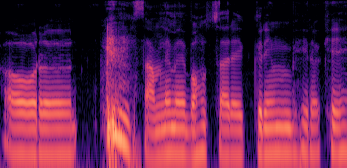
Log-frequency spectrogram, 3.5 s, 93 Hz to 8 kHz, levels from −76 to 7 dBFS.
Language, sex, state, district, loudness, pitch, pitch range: Chhattisgarhi, male, Chhattisgarh, Rajnandgaon, -18 LUFS, 135 Hz, 130-135 Hz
